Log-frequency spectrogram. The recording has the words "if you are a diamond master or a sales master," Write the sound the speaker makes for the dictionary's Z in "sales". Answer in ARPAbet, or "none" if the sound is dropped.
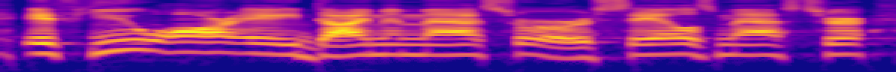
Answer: Z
